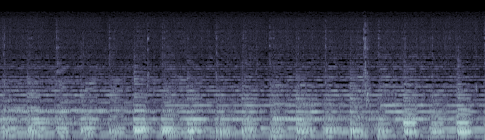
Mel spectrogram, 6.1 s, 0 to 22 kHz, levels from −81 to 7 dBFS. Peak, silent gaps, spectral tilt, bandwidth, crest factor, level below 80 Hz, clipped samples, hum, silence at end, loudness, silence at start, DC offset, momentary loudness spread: -4 dBFS; none; -7 dB/octave; 16.5 kHz; 16 dB; -40 dBFS; under 0.1%; none; 0 s; -20 LUFS; 0 s; under 0.1%; 4 LU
